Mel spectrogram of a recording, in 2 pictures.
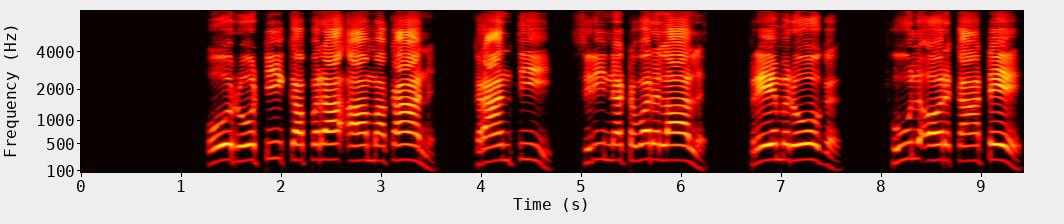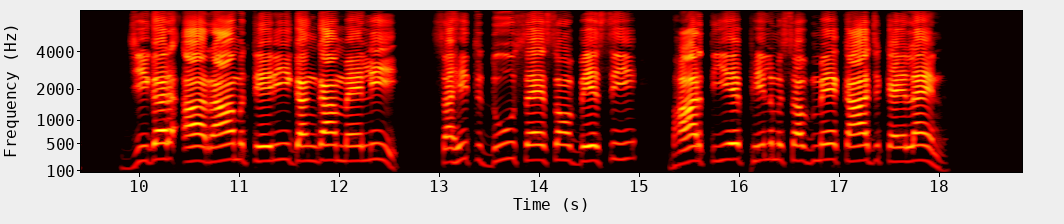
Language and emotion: Maithili, neutral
